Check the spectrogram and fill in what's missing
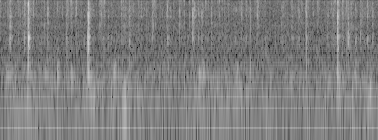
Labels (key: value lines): label: ambient
recorder: HydroMoth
